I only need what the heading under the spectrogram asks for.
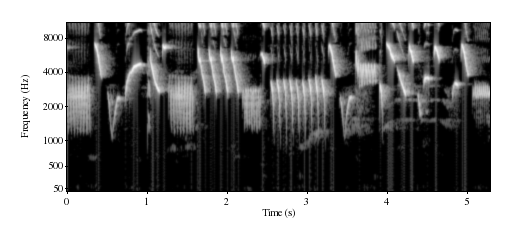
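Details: Canary tutor song with blackthroat phrasing: buzzy blocks alternate with rising whistles, then a long run of quick, evenly repeated notes and more chirped sweeps, clear and loud.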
